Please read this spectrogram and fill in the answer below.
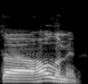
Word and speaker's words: Holloman: Yeah, it's pronounced Holloman.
